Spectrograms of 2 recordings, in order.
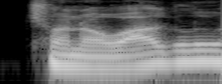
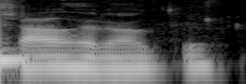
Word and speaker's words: Çalhanoğlu: I think more moments of magic from Arda Güler and Chonowaglu. How do you say his name? Çalhanoğlu.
